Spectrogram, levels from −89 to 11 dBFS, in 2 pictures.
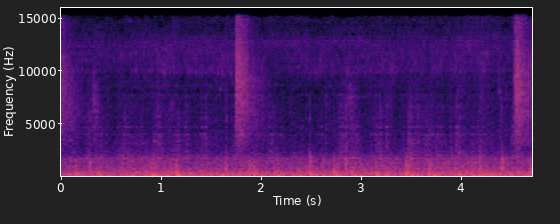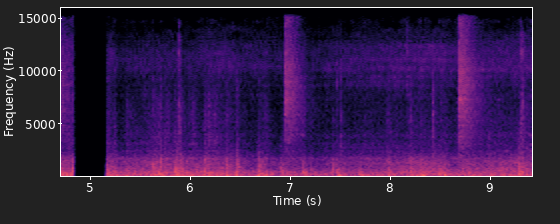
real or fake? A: fake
